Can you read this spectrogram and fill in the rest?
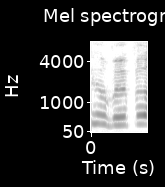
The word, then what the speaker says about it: HHFUBF: It's Hubufu. – Well, thank you, Hubufu. I can't believe we've been pronouncing it wrong this entire time.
